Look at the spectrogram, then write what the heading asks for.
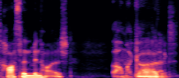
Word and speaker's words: Hasan Minhaj: to pronounce his name it's like Hasan Minhaj oh I know I always think that's not manoj because it just sounds like osama Najma it's hassan min Haj oh my god not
